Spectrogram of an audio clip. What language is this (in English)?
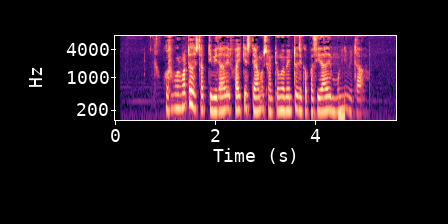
Galician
